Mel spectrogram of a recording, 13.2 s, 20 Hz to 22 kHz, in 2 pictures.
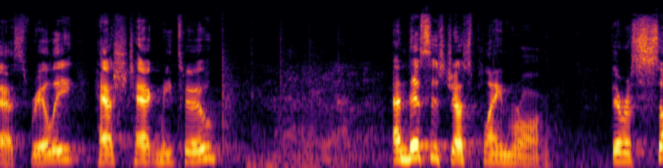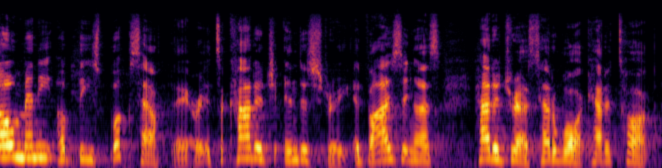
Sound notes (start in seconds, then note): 2.6 audience laughs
